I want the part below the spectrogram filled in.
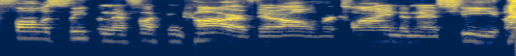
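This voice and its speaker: In a dry, close recording with no echo, a man with an unremarkable speaking voice talks at a moderate pace with lively intonation. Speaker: stand-up comedian. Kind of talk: casual chat.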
